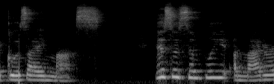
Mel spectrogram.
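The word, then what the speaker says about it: ございます: even more informal also some people pronounce the extra sound at the end of gozaimasu while others do not and they'll say gozaimasu this is simply a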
